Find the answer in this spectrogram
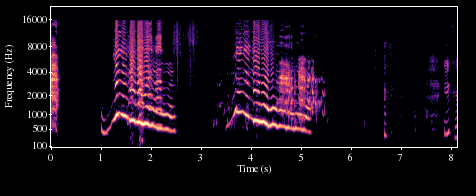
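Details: Seymour, a talkative, playful red-lored amazon parrot, gives two loud, harsh squawks, each rising sharply then sliding down, about two seconds apart, with soft clicks and murmurs after, amid owner's chatter.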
